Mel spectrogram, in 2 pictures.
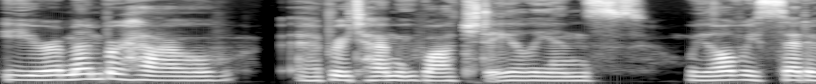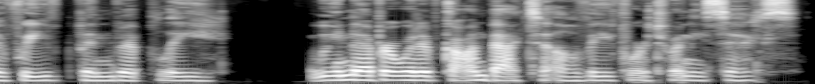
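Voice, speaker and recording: A woman's voice: low voice, flat delivery, moderate pace, a little mellow, dry recording, clean studio sound. A woman playing an anxious, haunted but determined character who narrates her own horror story in a tense, confiding way. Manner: tense confiding first-person narration, emotional. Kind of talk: horror audio drama narration and acting.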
